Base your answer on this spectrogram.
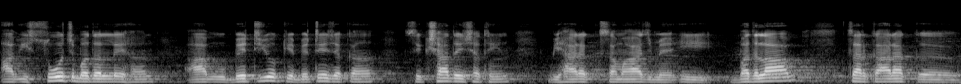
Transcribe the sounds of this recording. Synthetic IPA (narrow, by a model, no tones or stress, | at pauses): aːbisot͡ʃbəd̪əlːeɦən | abobeʈijõkebeʈed͡ʒəkã | sikt͡ʃʰad̪ət͡ʃʰət̪ʰin | biɦaɾəksəmad͡ʒmẽi | bəd̪labsəɾkaɾək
